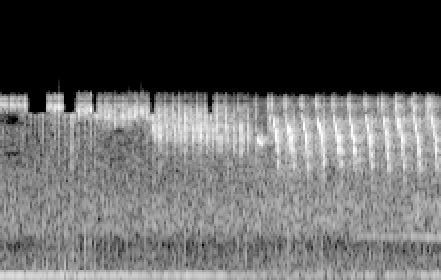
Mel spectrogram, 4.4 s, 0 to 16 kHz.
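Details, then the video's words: Canary in a training recording sings a high sustained note, then a rapid chattering trill that shifts into a series of fast, evenly spaced downward-sweeping notes, about three per second and rising in loudness. "Canary Training Record N°10"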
